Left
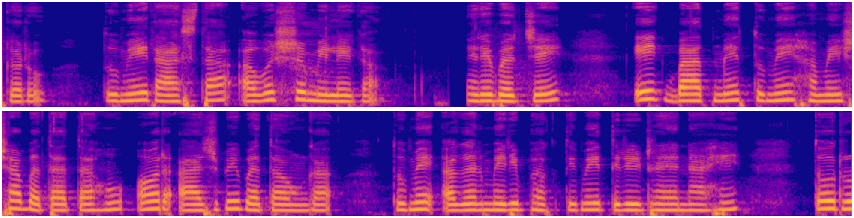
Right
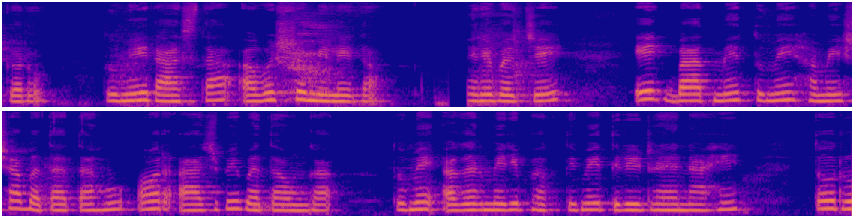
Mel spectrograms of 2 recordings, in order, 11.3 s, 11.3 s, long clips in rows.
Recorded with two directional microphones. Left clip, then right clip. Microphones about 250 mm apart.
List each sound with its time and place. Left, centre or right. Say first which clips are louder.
0.0 s a woman's voice: left 12 dB; left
